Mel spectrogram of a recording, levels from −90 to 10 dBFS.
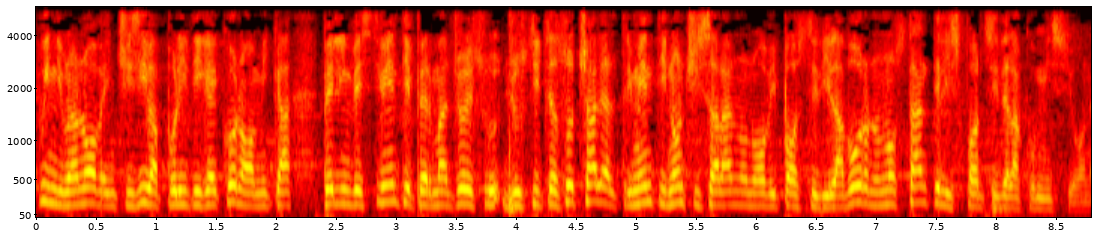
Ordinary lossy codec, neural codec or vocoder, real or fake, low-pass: none; none; real; 5.4 kHz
